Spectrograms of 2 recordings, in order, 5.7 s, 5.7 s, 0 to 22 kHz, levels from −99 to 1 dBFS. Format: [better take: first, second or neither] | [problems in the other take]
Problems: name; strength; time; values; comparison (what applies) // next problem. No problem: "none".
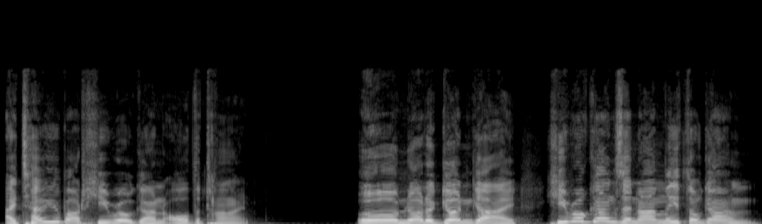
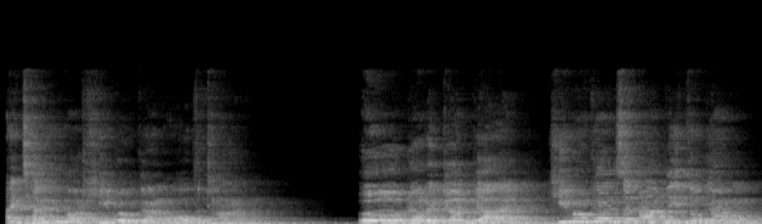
first | off-mic speech; far // room echo; noticeable; dies away in 0.9 s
